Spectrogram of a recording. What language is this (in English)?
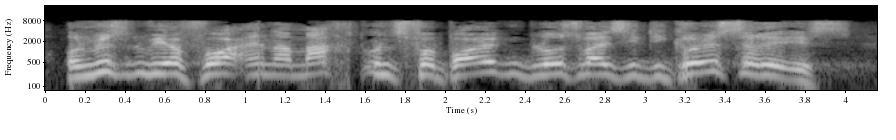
German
